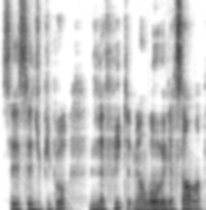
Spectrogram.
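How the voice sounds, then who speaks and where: A man's voice: medium pitch, a little fast, mellow, highs cut off. Sarcastic man streaming live commentary. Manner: casual, many fillers and restarts, sarcastic asides.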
